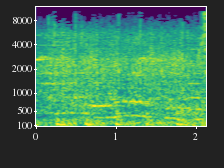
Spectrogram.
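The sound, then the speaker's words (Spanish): Football fans applauding players being substituted during a match, a dense, steady wash of clapping and crowd noise that holds at an even level throughout. “La gente aplaude enormemente el trabajo de Josiel y Sergio Chinchilla, que han jugado muy bien en este partido.”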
